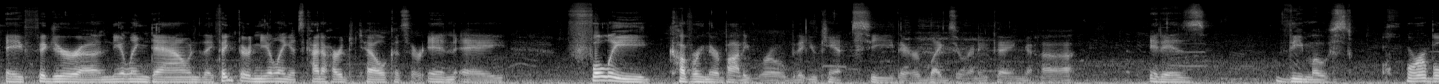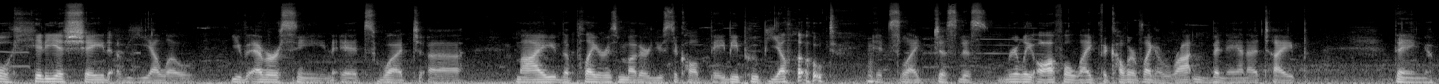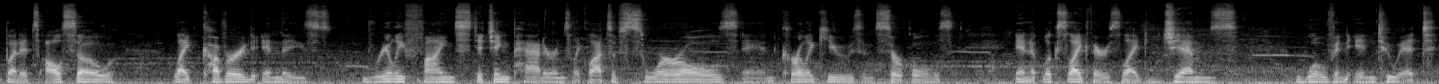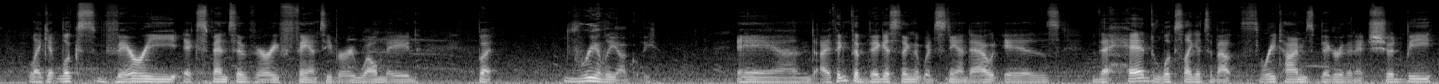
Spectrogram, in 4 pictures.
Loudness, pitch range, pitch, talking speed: -19 LUFS, 95-115 Hz, 110 Hz, 145 wpm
